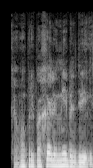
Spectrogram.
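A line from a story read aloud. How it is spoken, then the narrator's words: Laughing question. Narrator (Russian): спросил я, смеясь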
